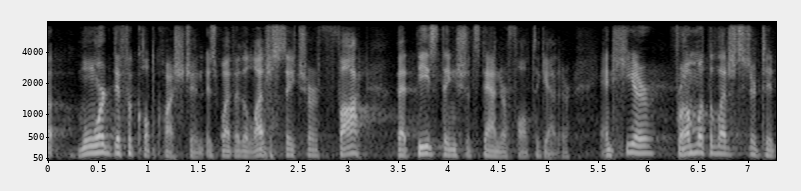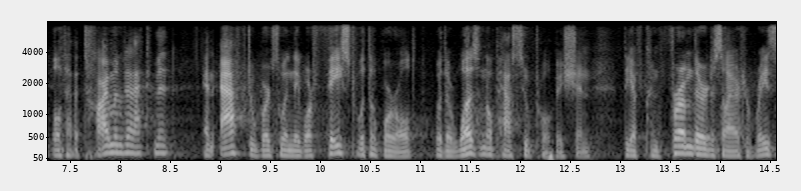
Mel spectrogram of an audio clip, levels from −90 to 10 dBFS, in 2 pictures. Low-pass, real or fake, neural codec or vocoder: 7.2 kHz; fake; codec, 16 kHz, 0.8 kbps, ZipCodec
